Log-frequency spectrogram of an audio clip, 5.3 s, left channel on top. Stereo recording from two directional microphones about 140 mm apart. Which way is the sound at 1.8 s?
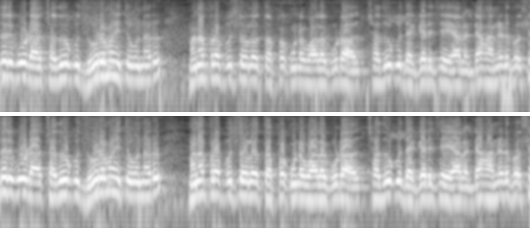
35° right (ahead or behind).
